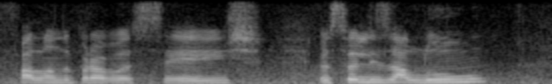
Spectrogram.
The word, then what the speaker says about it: Liza Lou: TikTok, eu Lisa Lou, tudo eu, Lisalu, Spotify, Lisa Lou, se escreve Low, mas se pronuncia Lu, Lisa Lu.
